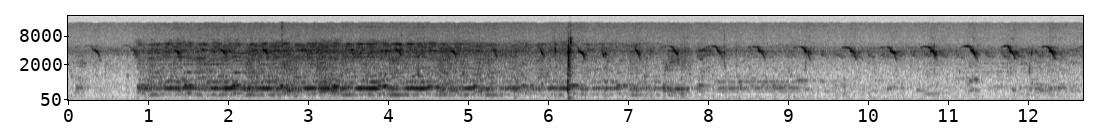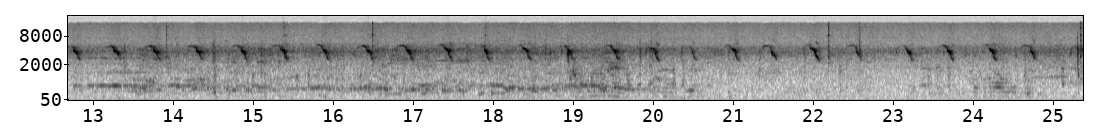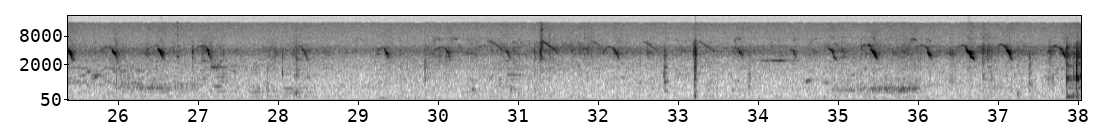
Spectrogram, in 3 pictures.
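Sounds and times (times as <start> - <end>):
bird peeping: 0.4 - 27.2.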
